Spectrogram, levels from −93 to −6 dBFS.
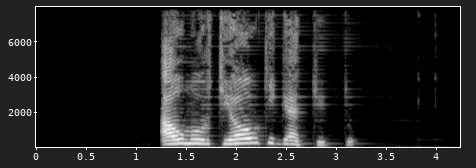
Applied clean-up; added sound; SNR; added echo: neural mask model DeepFilterNet 3.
